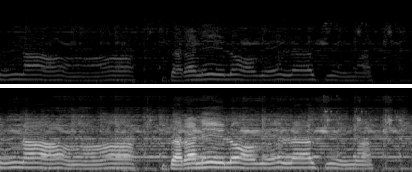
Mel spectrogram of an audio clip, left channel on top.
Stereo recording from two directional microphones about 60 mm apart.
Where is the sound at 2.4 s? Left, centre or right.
Centre.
